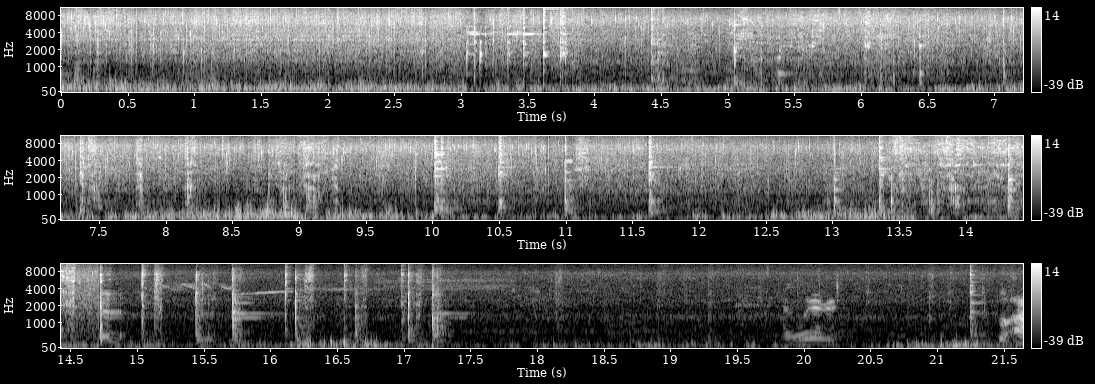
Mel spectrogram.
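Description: Onion and whole cumin frying in hot oil for a Rajasthani-style besan dhokli curry, a steady loud sizzle with stirring scrapes throughout, quieting somewhat in the final seconds.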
